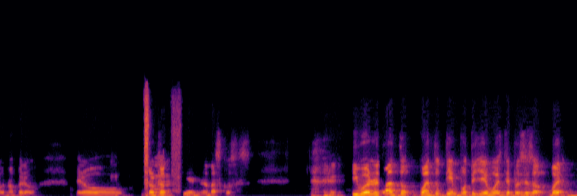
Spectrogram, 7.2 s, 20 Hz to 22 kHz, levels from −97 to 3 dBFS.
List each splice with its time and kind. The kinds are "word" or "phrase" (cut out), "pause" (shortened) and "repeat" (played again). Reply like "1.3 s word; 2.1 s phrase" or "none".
2.3 s word; 4.3 s pause; 4.7 s word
